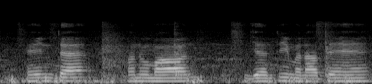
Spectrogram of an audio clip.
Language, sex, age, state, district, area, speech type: Urdu, male, 30-45, Uttar Pradesh, Gautam Buddha Nagar, urban, spontaneous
